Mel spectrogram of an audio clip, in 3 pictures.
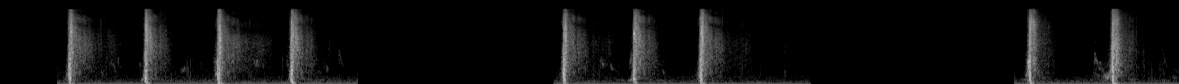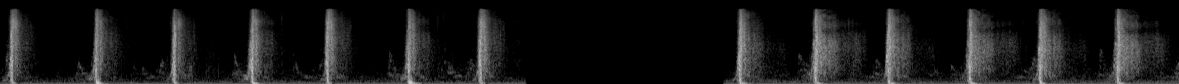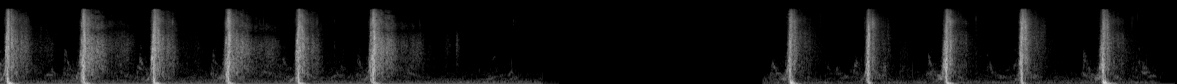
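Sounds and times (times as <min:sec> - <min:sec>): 
fast whip lashes: 0:00.6 - 0:03.5, 0:05.6 - 0:07.8, 0:10.2 - 0:17.1, 0:19.1 - 0:28.8, 0:31.2 - 0:35.3.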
